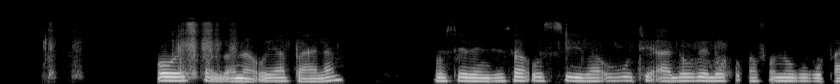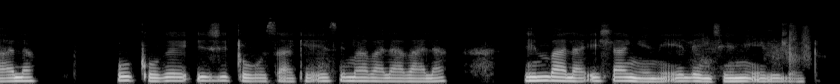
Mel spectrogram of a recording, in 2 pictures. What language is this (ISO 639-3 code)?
nde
